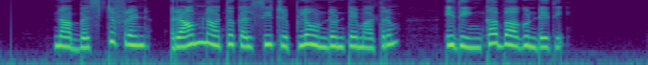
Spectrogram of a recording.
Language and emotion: Telugu, sad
